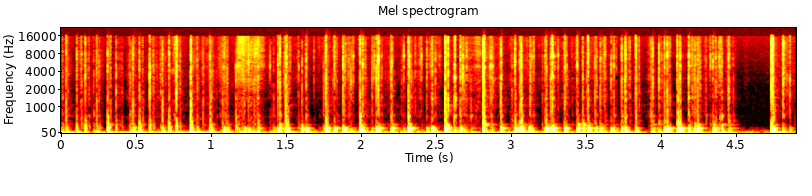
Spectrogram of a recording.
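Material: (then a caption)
Plastic. Fingertips and nails quickly tap and scratch the top surface of a hollow pink plastic frisbee with a cartoon face, held over the mic. The result is a rapid, dense run of short, dull, boomy taps with a low hollow tone around 180 Hz and faint scratchy texture between them. The taps pause briefly near the end before one last tap.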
